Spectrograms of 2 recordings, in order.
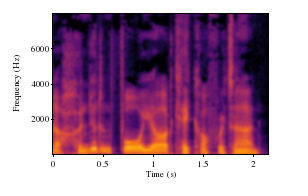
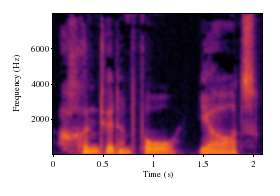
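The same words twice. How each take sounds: First: Said in the usual way. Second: Slow, hushed awe at "A hundred and four yards"; drawn-out quiet marvel at "A hundred and four yards"; slow and soft. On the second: Shown as a demonstration. Repeats stat slowly for effect.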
